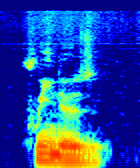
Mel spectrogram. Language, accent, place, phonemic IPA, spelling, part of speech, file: French, France, Lyon, /fwi.nøz/, fouineuse, noun, LL-Q150 (fra)-fouineuse.wav
- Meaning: female equivalent of fouineur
